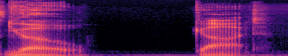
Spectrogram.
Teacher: it's definitely lower, more open for got. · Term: short O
